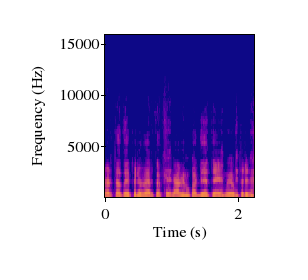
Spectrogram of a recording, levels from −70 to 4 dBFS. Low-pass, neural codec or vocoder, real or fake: 14.4 kHz; codec, 44.1 kHz, 2.6 kbps, DAC; fake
